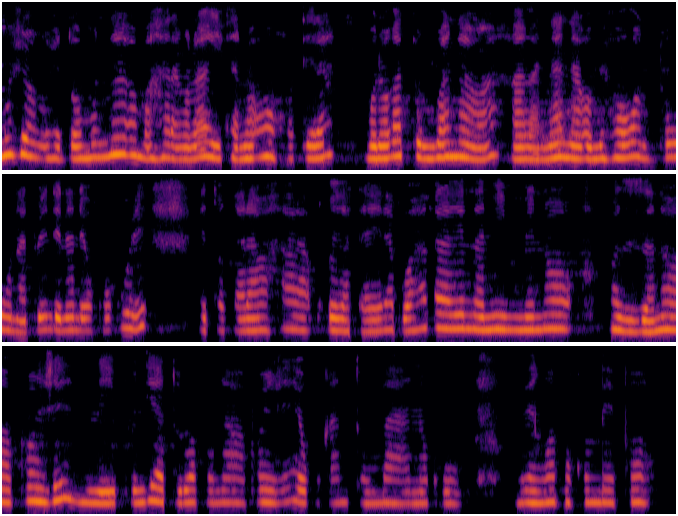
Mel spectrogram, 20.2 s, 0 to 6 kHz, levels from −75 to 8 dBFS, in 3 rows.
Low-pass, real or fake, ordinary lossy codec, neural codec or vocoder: 5.4 kHz; real; Opus, 24 kbps; none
